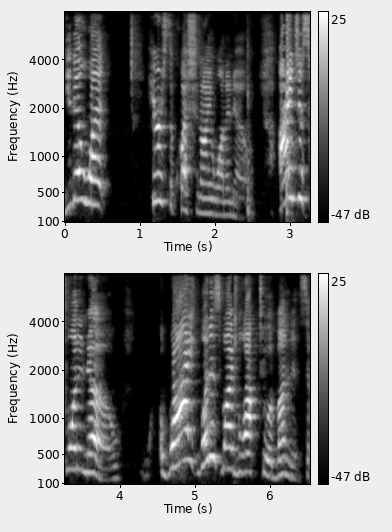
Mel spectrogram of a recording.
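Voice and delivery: loud, high demanding voice, pushing the question; demanding client. Retold or imitated. A tarot client pressing the reader, loud and high-pitched. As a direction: mimic the client who insists on an answer.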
